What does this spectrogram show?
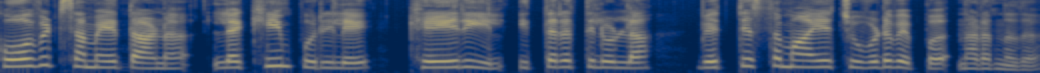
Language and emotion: Malayalam, neutral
